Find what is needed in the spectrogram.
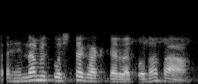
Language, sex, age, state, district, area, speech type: Sindhi, male, 45-60, Uttar Pradesh, Lucknow, urban, conversation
